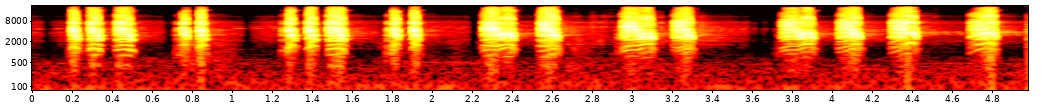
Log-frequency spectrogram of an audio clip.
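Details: Long-tailed shrike (cendet) calling to a rival: bursts of rasping, broadband notes in clusters of two to four, with longer buzzy notes in the second half.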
